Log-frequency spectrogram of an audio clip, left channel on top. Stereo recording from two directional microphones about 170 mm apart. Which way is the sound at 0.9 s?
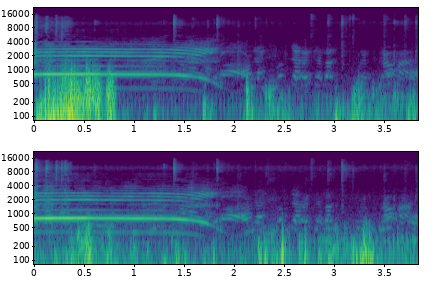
5° right (ahead or behind).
